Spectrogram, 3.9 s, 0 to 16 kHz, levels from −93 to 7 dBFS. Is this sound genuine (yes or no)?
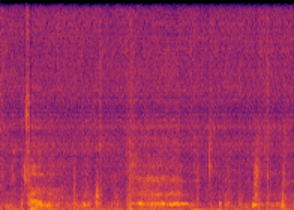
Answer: no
